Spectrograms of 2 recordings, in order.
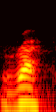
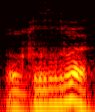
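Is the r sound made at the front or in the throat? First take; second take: front; throat. First: The r is made with the tongue near the front. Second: The r is rasped far back in the throat. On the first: "the English R will be r r. It's way further in the front" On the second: "the French sound will be r. It's coming from the uvula"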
